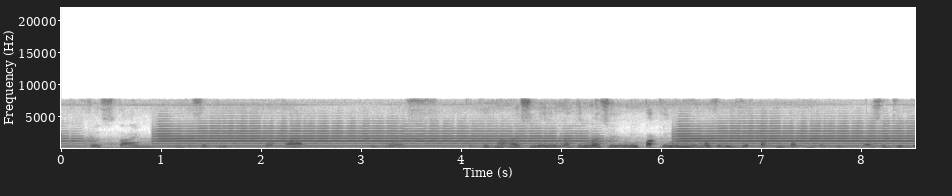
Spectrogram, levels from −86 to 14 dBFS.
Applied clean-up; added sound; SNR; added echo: none; Trumpet; 0 dB; none.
